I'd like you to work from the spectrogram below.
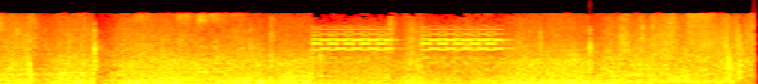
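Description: A telephone rings in two short, bright trilling bursts midway through, heard over a loud, steady background of road traffic noise.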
